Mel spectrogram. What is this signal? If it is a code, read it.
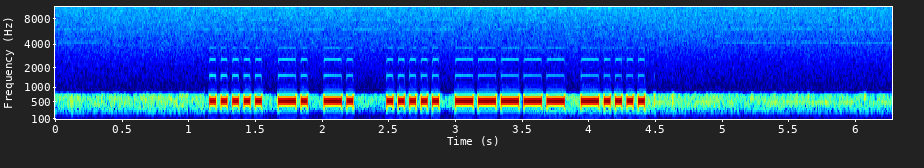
Morse code, heard as a keyed tone, about 27 wpm, 520 Hz. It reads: 5NN 506
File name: CW / kt5j wpx cw-op-k5pi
